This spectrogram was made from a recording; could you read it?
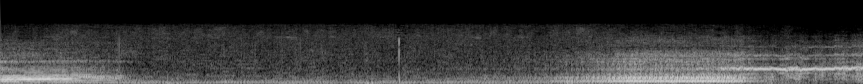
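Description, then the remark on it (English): A car engine revs loudly, eases down for a few seconds, then surges again as the vehicle accelerates away. No voices are heard. “All right, in the car, you two. Hurry it up.”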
